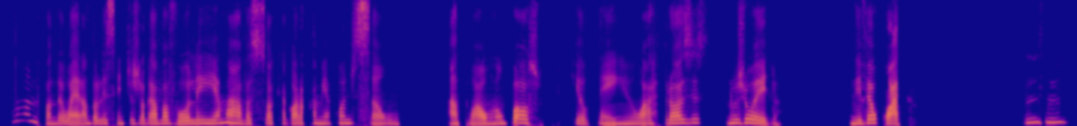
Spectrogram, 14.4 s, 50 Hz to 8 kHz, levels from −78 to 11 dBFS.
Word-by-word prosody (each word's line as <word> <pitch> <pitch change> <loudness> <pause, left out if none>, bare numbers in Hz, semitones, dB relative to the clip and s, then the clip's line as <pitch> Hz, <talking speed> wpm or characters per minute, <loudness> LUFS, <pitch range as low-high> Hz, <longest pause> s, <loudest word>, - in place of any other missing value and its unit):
Quan 390 0 -11
quando 205 -3 -4
eu 195 -1 0
era 180 +1 0
adolescente, 215 +1 -4
eu 225 - -6
jogava 210 +1 +1
vôlei 220 +2 +1
e 225 - +2
amava. 235 -4 +2
Só 210 +1 -3
que 215 - -14
agora, 205 0 0
com 230 - -12
a - - -1
minha 215 0 -2
condição 205 -4 -3 0.6
atual, 195 0 +2
eu 205 - -1
não 215 +2 +1
posso, 245 -1 +2 0.2
porque 210 +1 -14
eu 195 -1 -3
tenho 205 -1 -2
artroses 235 +5 0 0.2
no 240 +2 +2
joelho, 205 -8 +2 0.9
nível 220 +4 +4
4. 205 -6 +3 1.4
Uhum. 285 +2 -2
215 Hz, 125 wpm, -20 LUFS, 205-235 Hz, 1.4 s, nível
